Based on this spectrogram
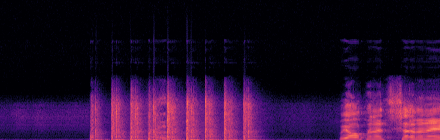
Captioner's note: knocking on door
